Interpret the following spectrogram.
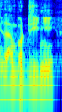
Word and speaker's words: Lamborghini: z tobą mamy Lambo mamy Lamborghini bo to tak się wymawia Lamborghini ukrył bo nie nie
